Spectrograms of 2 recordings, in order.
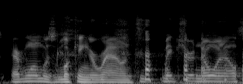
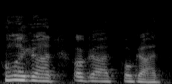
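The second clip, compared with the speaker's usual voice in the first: mock panic; 6 semitones higher than usual. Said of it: "you're like".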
